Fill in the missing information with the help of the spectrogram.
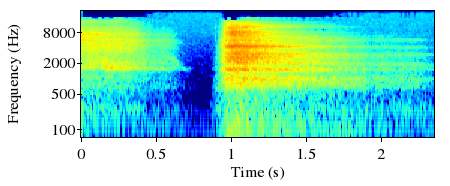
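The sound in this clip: Deep breathing as part of a calming check-in: a soft airy breath, a brief silence, then a louder, sigh-like breath that fades away slowly.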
